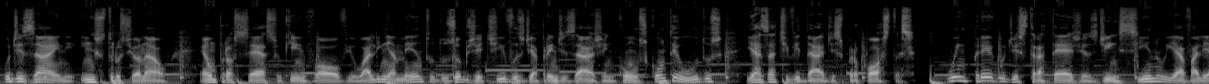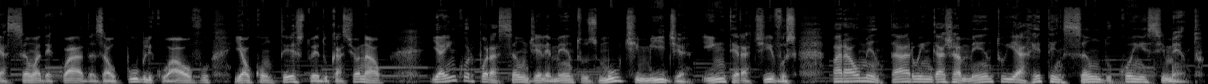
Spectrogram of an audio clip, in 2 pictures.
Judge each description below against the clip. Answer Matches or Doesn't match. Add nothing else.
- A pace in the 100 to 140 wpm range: Matches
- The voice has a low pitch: Matches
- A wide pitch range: Matches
